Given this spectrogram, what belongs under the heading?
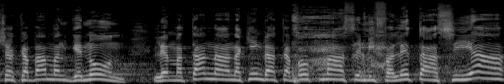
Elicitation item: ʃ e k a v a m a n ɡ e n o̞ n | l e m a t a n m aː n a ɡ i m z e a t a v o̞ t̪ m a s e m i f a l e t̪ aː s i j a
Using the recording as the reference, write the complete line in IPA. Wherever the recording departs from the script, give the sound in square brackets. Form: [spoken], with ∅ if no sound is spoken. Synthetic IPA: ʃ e k a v a m a n ɡ e n o̞ n | l e m a t a n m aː n a [k] i m [v] e a t a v o̞ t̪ m a s e m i f a l e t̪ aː s i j a

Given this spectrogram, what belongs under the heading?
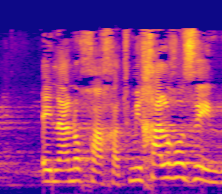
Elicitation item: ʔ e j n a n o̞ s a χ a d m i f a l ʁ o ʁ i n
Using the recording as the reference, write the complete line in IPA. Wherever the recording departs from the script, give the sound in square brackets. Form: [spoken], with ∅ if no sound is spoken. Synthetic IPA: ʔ e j n a n o̞ [χ] a χ a [t] m i [χ] a l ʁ o [z] i n

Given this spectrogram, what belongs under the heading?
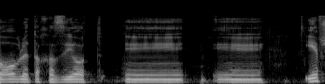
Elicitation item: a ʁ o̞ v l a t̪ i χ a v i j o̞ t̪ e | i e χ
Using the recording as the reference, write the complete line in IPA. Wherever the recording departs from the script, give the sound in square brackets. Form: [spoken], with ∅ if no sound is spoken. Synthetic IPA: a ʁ o̞ v l [e] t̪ [a] χ a [z] i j o̞ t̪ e | i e [f]

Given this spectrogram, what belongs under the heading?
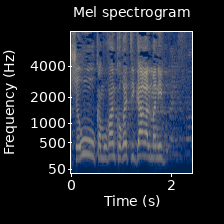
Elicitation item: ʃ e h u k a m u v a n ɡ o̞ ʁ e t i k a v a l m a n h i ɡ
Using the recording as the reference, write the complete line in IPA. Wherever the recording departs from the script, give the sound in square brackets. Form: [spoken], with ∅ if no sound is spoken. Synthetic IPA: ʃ e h u k a m u v a n [k] o̞ ʁ e t i [ɡ] a [ʁ] a l m a n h i ɡ

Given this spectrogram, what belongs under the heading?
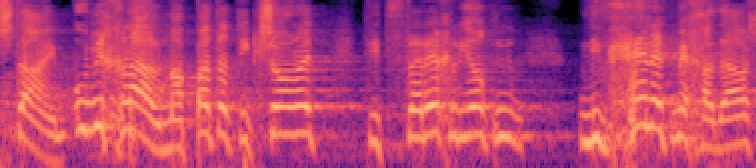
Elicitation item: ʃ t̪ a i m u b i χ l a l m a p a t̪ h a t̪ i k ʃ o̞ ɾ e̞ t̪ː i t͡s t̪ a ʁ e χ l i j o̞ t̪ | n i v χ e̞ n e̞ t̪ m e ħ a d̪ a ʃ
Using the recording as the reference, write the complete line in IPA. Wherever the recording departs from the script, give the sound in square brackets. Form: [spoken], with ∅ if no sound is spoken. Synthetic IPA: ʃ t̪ a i m u b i χ l a l m a p a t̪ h a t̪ i k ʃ o̞ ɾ e̞ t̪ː i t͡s t̪ a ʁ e χ l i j o̞ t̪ | n i v [ħ] e̞ n e̞ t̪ m e [χ] a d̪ a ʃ

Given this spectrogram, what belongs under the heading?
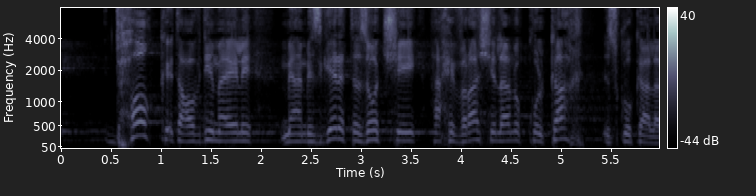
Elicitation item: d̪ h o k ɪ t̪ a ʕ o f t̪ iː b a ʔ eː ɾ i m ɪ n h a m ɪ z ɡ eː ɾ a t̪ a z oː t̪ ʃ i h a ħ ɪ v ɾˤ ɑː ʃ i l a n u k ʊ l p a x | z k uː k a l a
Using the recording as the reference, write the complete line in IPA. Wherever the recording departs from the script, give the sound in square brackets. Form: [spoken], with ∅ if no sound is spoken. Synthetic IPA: d̪ [ħ] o k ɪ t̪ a ʕ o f [d̪] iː [m] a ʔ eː [l] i m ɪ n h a m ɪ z ɡ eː ɾ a t̪ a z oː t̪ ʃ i h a ħ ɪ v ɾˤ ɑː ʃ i l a n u k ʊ l [k] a x | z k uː k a l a

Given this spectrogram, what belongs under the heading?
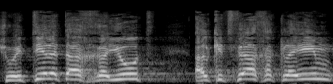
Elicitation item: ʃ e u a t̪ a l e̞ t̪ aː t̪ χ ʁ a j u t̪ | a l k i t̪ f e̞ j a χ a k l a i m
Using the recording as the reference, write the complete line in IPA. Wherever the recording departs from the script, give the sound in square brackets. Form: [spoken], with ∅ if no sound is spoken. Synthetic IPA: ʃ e u [i] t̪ [i] l e̞ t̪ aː [∅] χ ʁ a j u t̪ | a l k i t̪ f e̞ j a χ a k l a i m

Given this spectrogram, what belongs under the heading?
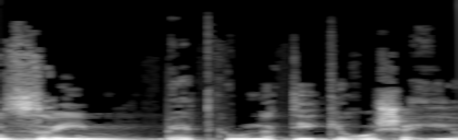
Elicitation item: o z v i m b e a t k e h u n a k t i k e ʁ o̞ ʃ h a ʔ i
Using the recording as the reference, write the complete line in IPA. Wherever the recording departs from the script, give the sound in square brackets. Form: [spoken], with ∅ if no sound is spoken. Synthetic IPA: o z [ʁ] i m b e [e] t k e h u n a [∅] t i k e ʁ o̞ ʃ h a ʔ i

